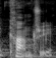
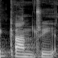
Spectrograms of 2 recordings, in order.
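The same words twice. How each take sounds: First: কান্ট্রি opening on breathy "kh"; corrected pronunciation. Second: কান্ট্রি with unaspirated k; ordinary pronunciation. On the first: Teacher giving the right form, কান্ট্রি with aspirated kh. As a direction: say কান্ট্রি as "khaan-tri". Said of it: "এই উচ্চারণ হবে". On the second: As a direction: say কান্ট্রি as plain "kaan-tri". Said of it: "উচ্চারণটা এমন হবে না". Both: Shown as a demonstration.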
